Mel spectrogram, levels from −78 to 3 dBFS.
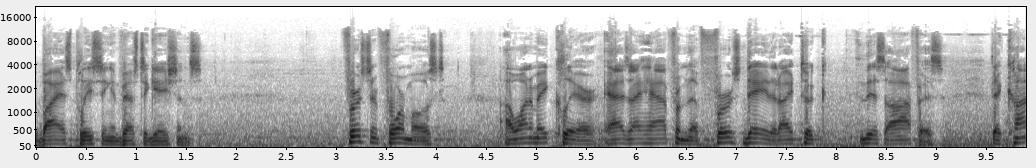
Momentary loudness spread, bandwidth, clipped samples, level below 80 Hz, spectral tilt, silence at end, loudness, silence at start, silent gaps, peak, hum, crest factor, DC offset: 16 LU; 14.5 kHz; 0.3%; -30 dBFS; -4.5 dB/octave; 0 s; -13 LUFS; 0 s; none; 0 dBFS; none; 12 dB; under 0.1%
